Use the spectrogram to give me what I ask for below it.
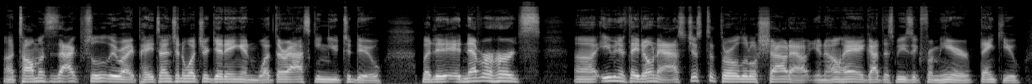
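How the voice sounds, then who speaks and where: Speaking fast in a mid-range, fairly bright voice, this middle-aged voice-over coach rambles informally and warmly while fielding viewer questions on his livestream. He records in a small home studio through a close boom-arm broadcast mic, so the sound is studio quality with no room sound.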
